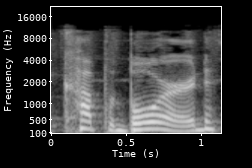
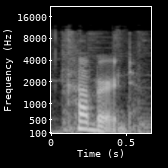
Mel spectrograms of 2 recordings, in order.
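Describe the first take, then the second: First: It is said like the words cup and board. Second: It is said reduced, without cup and board. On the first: The speaker calls it wrong. "you might want to say cupboard because it's cup, C U P B O A R D. That's not right" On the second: The speaker calls it right. "the correct pronunciation is"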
